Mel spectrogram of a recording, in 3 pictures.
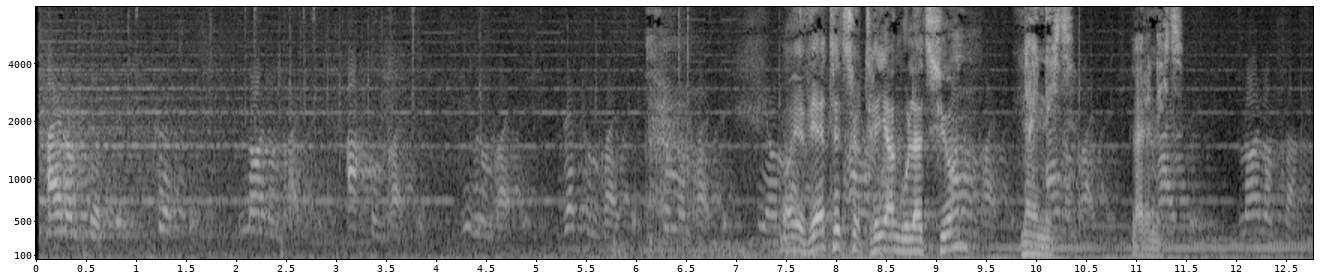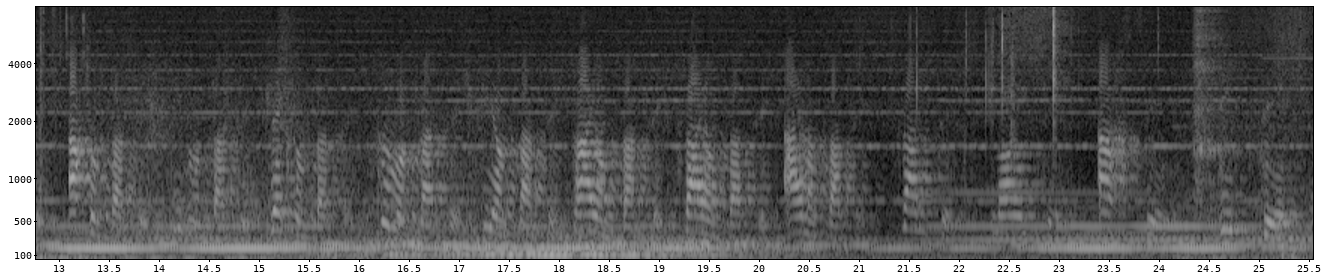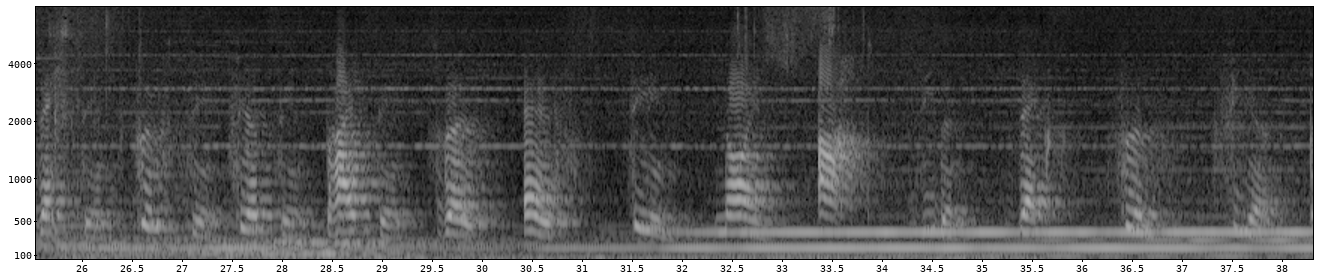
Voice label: Countdown Stimme; Constellation

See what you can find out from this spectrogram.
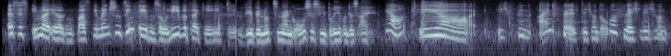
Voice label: Aeltere Frau Strasse Aelterer Mann Juengere Frau; Der Stadtneurotiker

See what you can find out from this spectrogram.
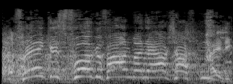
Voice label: Stimme Mann; Stimmproben

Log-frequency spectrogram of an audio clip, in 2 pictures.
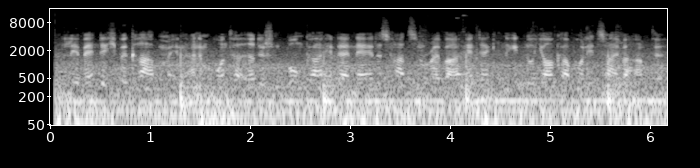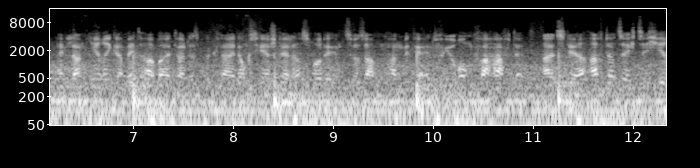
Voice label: Nachrichtensprecher Taxifahrer; Stimmproben; City On A Hill

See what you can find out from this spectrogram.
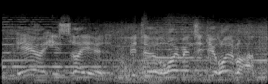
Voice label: Maennl Durchsage; Stimmproben; AirPlane

